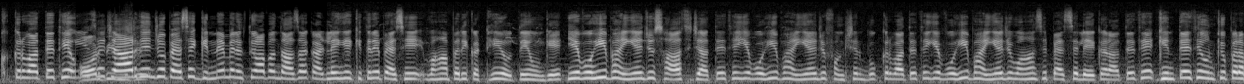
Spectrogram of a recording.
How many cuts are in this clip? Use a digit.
3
